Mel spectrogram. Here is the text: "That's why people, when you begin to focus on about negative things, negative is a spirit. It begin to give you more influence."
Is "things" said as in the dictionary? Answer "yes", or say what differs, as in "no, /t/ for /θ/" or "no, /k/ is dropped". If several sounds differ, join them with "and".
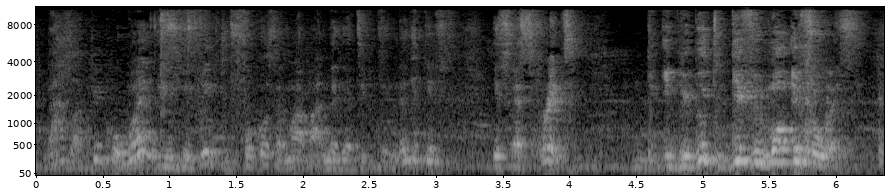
no, /t/ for /θ/ and /z/ is dropped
